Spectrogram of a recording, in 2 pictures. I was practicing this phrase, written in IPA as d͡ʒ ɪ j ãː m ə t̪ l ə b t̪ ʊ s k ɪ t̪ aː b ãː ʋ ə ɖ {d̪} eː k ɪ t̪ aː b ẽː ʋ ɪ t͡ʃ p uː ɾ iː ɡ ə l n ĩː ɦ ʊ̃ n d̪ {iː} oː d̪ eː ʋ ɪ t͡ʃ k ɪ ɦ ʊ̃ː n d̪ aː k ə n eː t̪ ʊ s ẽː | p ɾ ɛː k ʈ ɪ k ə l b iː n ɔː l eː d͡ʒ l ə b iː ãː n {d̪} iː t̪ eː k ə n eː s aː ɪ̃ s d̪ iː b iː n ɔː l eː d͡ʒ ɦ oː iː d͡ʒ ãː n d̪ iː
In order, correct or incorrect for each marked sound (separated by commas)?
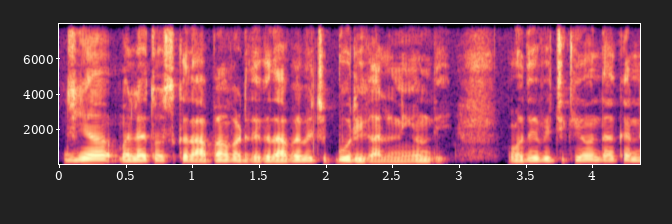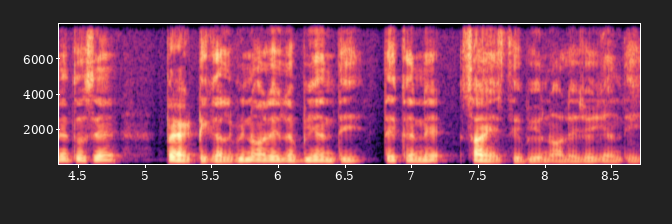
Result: correct, correct, correct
